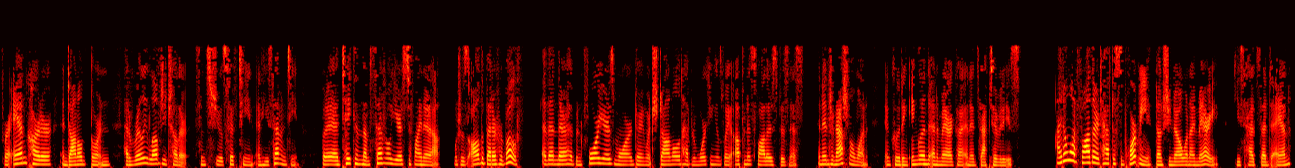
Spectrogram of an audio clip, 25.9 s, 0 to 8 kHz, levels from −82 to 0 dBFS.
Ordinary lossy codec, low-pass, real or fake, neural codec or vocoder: MP3, 24 kbps; 7.2 kHz; real; none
